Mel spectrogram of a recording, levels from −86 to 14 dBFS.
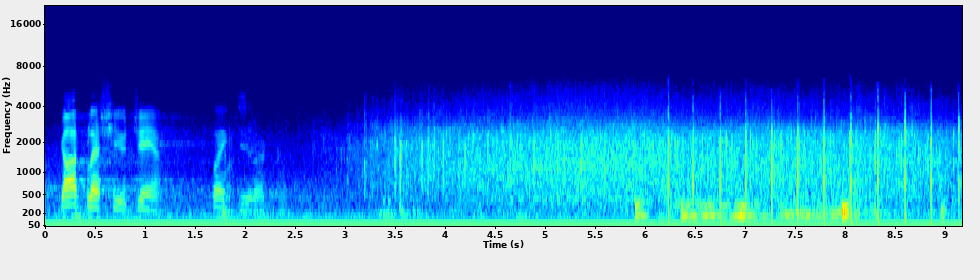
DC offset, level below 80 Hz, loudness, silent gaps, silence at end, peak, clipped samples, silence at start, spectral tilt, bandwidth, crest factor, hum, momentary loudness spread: under 0.1%; -44 dBFS; -34 LUFS; none; 0 s; -6 dBFS; under 0.1%; 0 s; -7.5 dB/octave; 17 kHz; 28 dB; none; 16 LU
